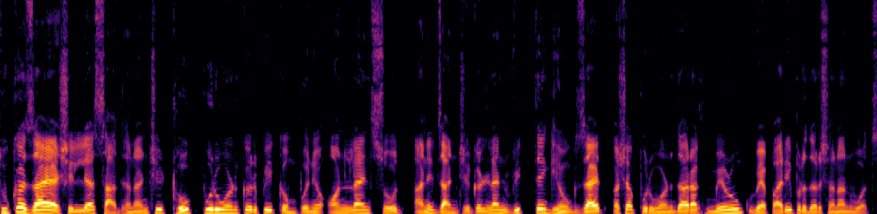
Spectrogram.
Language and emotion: Goan Konkani, neutral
